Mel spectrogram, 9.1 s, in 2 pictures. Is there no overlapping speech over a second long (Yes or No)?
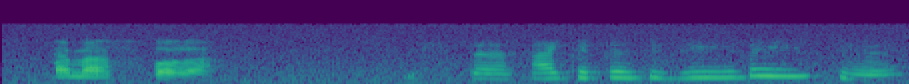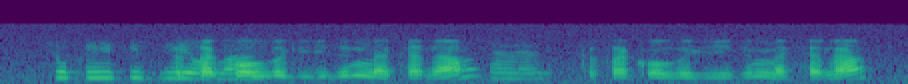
Yes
